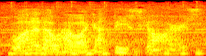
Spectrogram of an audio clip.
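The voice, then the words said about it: Joker impression. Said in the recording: “that voice ... The Joker”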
